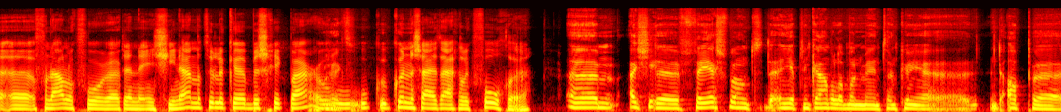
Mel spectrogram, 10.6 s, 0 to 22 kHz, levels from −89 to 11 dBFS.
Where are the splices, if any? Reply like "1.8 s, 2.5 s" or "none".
1.2 s, 5.5 s, 6.5 s

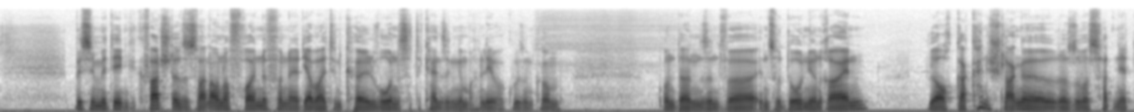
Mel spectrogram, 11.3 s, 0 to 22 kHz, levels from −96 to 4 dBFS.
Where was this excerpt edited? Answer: 3.0 s, 4.8 s, 9.1 s

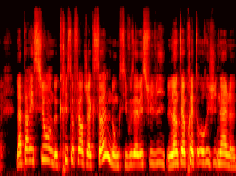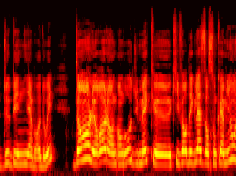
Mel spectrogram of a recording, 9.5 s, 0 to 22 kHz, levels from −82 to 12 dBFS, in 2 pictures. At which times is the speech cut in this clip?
none

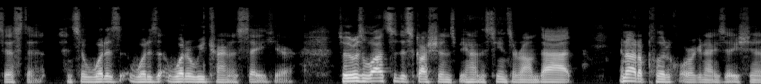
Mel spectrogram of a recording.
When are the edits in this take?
6.2 s

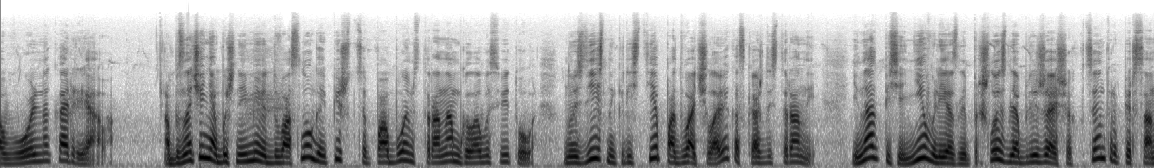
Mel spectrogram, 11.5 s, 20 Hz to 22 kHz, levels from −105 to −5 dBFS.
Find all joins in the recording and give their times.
none

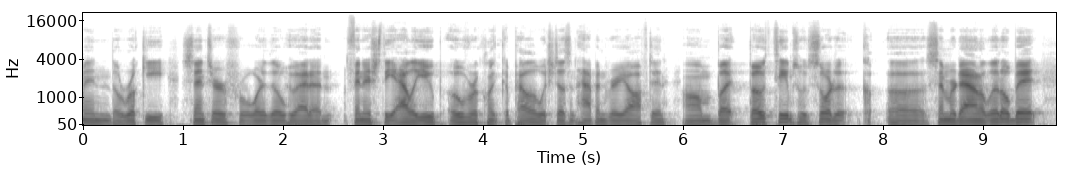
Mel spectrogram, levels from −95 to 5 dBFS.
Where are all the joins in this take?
0.9 s, 2.0 s, 2.5 s, 5.9 s

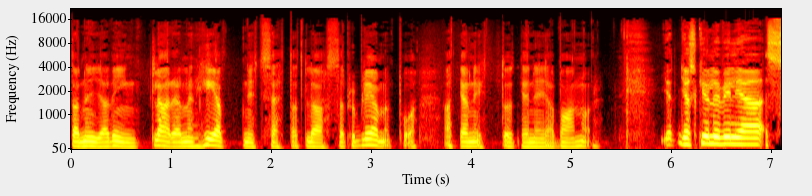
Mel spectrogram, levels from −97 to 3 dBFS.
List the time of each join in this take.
2.7 s, 3.9 s, 4.5 s

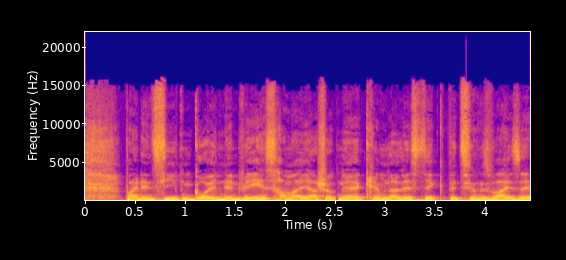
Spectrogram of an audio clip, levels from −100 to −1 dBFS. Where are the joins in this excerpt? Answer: 2.5 s

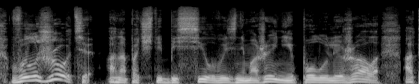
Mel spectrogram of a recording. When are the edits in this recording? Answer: 1.0 s

